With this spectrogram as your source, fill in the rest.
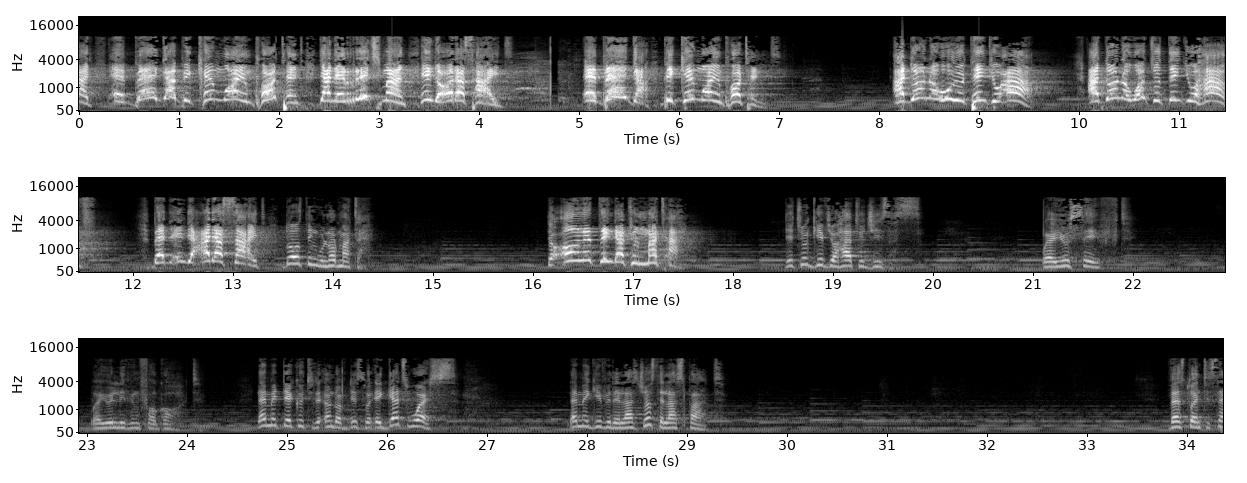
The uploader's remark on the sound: LIVE AT ABC KHALANYONI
